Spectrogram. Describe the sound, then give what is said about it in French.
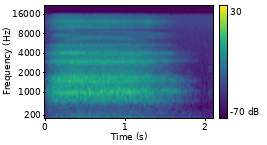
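A single long, breathy exhale through the mouth, part of a guided meditation exercise of breathing in through the nose and out through the mouth; a steady airy hiss that fades gradually at the end, with no talk. “Inspirer par le nez et expirer par la bouche.”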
